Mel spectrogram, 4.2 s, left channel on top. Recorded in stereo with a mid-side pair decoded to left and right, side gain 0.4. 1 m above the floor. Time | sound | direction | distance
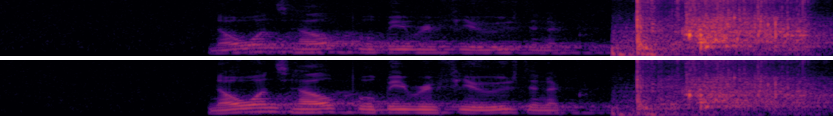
1.0 | a man speaking | 60° right | 1.7 m
3.1 | a splash | 65° left | 1.4 m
